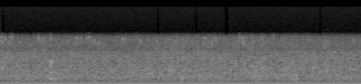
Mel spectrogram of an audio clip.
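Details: Steady broadband hiss resembling flowing water or a pump runs throughout, with no animal calls audible.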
